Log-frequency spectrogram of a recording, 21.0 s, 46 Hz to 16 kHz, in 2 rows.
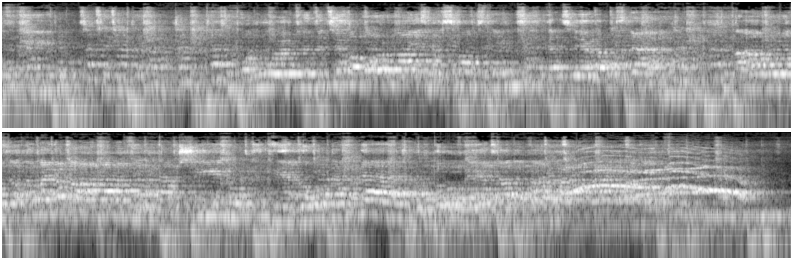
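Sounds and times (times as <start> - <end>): female lead voice singing: 0.0 - 20.7
backing vocal harmonies: 0.0 - 21.0.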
